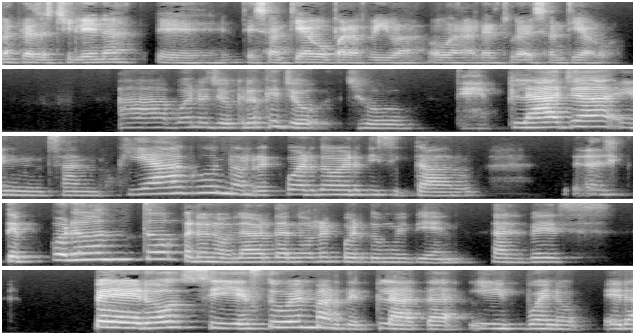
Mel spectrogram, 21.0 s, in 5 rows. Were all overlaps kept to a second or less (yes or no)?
yes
